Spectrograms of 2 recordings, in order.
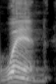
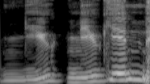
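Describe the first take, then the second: First: The name sounds like one syllable, 'when'. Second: The name is spelled out in several syllables. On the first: The way the name is actually said. The speaker calls it right. "that's how you pronounce it" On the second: A guess from reading the spelling. The speaker calls it wrong. "Is it New Nukin? I don't know what the hell I'm looking at"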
